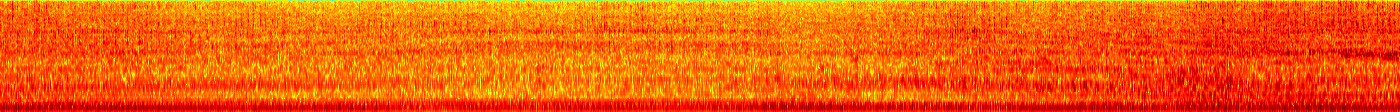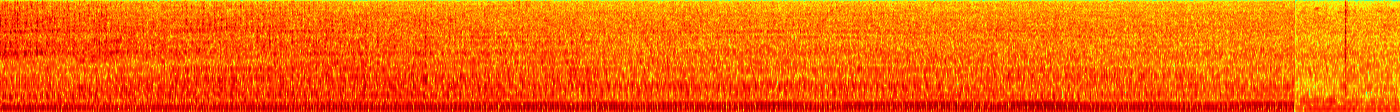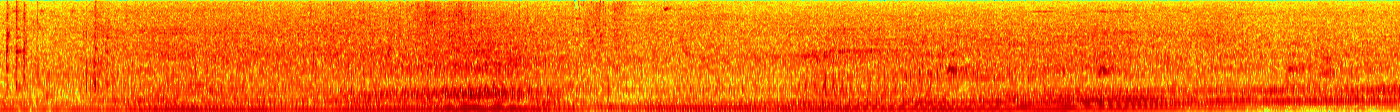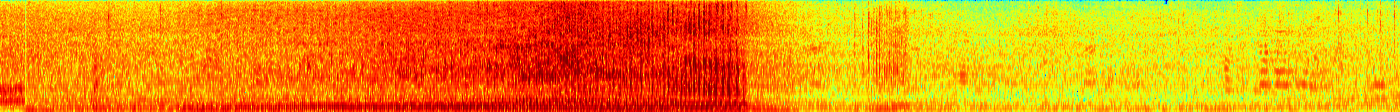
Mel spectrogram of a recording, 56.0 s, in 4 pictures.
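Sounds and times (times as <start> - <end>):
car engine idling: 0.0 - 23.3.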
